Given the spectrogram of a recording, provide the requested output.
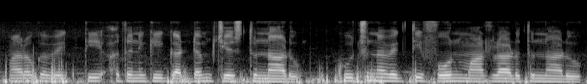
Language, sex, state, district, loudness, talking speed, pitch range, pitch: Telugu, male, Telangana, Mahabubabad, -15 LUFS, 90 wpm, 135-150 Hz, 145 Hz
